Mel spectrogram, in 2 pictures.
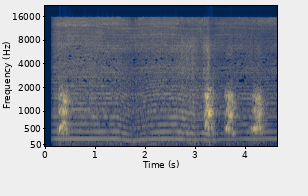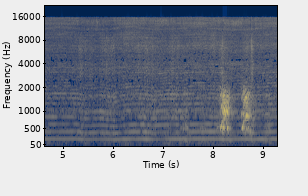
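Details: Labrador Retriever at play, giving short, sharp barks: one single, then a quick run of three around the middle, and a closing pair near the end, over a steady low electrical hum.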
